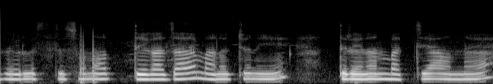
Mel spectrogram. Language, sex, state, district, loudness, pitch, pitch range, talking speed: Chakma, female, Tripura, Dhalai, -15 LUFS, 245 Hz, 240-250 Hz, 135 wpm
